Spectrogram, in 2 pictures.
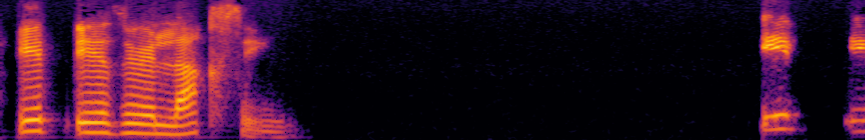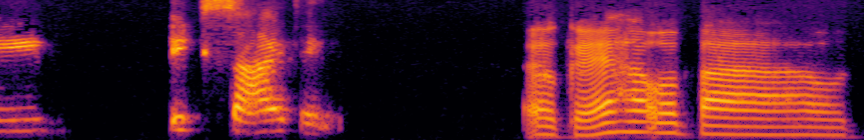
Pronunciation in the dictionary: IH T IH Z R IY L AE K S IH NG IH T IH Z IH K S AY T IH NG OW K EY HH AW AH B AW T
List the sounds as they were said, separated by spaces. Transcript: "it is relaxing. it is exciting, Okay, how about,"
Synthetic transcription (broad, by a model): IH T IH Z R IY L AE K S IH NG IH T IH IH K S AY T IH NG OW K EY HH AW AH B AW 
